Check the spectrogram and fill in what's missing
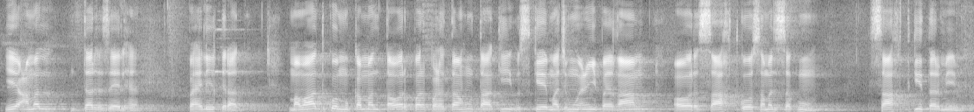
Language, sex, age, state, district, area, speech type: Urdu, male, 18-30, Uttar Pradesh, Balrampur, rural, spontaneous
